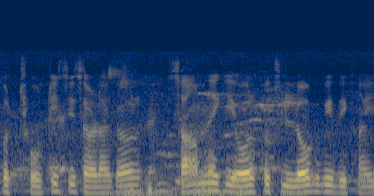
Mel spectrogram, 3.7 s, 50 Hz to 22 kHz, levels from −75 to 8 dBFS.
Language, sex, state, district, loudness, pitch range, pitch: Hindi, male, Chandigarh, Chandigarh, -17 LUFS, 125-145 Hz, 135 Hz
